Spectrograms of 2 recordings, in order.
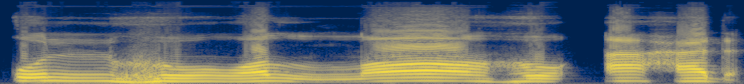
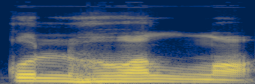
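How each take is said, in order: First: "ওয়াল্লাহু" loud and drawn out, starting on a clear w; correct waw recitation. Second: "কুল হু আল্লাহ" with a glottal start on "আল্লাহ", no w; alif replacing waw. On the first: Teacher correcting the mistake, "ওয়াল্লাহু" with clear w, loud and slow. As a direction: glide from "হু" into w of "ওয়াল্লাহু", holding the long vowel. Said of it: "এটা খুব খেয়াল করতে হবে". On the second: Teacher showing a common mistake, "আল্লাহ" begun with hamza instead of w. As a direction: break before "আল্লাহ", starting it on a bare vowel. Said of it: "আলিফের উচ্চারণ করে ফেলে".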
